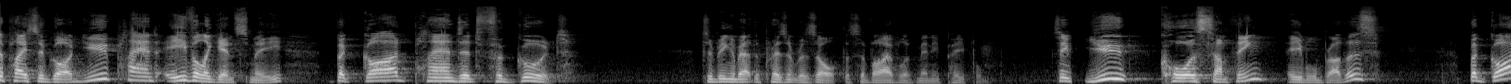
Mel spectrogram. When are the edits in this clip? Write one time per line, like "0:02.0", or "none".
0:10.7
